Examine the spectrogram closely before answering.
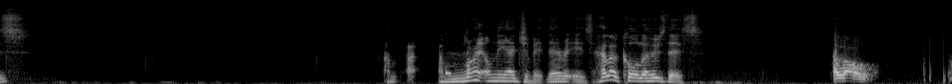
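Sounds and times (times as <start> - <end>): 
speech: 0.0 - 0.3, 3.8 - 7.1, 8.3 - 8.8
computer mouse clicks selecting phone lines on a call-in system: 1.4 - 1.6, 3.1 - 3.4.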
